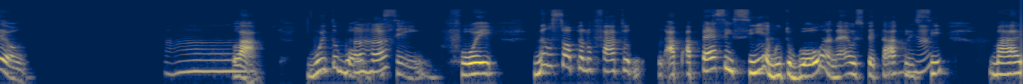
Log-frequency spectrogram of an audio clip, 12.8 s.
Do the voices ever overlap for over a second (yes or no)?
no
